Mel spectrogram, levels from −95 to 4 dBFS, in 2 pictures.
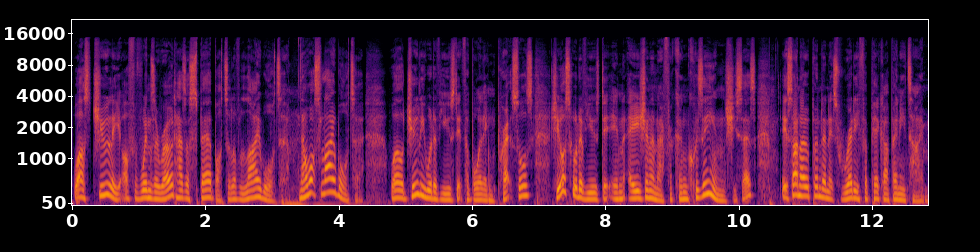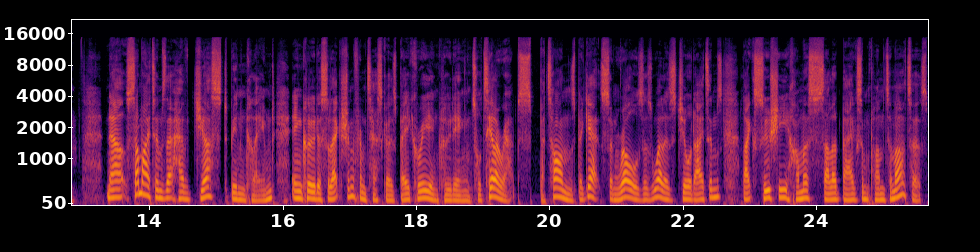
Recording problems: none

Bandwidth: 14.5 kHz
